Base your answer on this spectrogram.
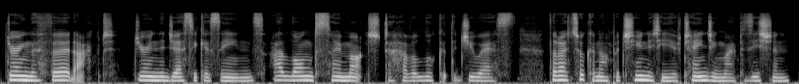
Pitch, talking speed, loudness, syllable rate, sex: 180 Hz, 210 wpm, -17 LUFS, 5.8 syllables/s, female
